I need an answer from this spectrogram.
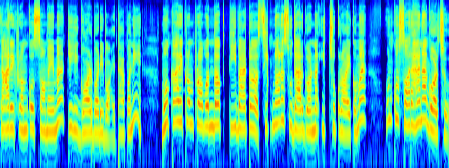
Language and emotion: Nepali, happy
